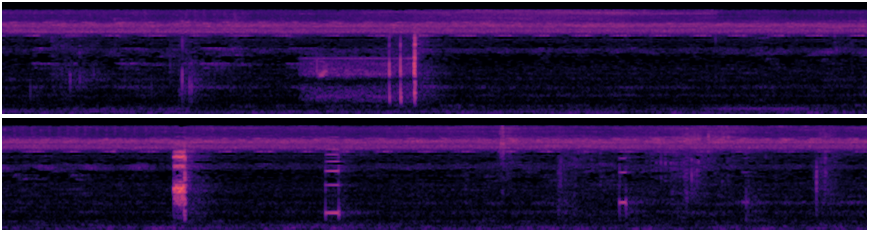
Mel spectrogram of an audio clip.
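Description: Faint, steady low rumble of a distant diesel-led freight train approaching. A few short sharp sounds cut in, the loudest about eight seconds in.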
